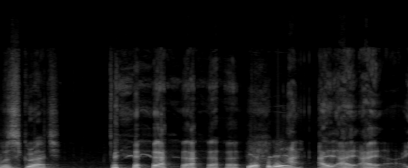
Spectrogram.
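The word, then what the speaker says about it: Skruch: Scratch. It's a Polish last name. Yeah. S kr u c h.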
